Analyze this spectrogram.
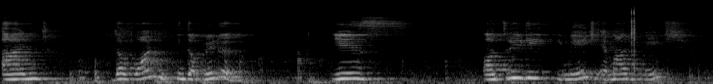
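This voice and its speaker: A woman speaks very slowly in a high voice, with long, frequent pauses. Noticeable background noise and audible room echo surround her. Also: ordinary pitch variation. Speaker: professor and medical imaging researcher. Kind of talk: academic presentation and Q&A response. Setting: symposium hall with audience and slides.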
